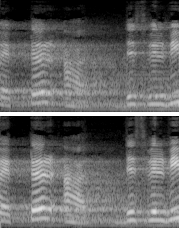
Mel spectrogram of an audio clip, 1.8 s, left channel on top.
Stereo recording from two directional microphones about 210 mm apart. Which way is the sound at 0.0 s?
40° right (ahead or behind).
